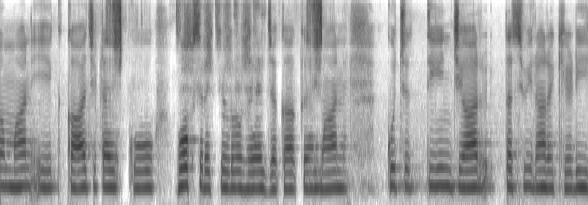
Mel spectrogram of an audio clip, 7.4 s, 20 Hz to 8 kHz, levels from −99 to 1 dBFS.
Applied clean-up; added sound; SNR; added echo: neural mask model Resemble Enhance denoiser.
